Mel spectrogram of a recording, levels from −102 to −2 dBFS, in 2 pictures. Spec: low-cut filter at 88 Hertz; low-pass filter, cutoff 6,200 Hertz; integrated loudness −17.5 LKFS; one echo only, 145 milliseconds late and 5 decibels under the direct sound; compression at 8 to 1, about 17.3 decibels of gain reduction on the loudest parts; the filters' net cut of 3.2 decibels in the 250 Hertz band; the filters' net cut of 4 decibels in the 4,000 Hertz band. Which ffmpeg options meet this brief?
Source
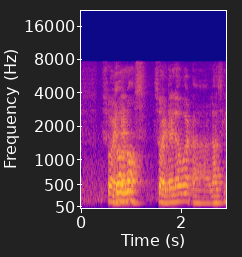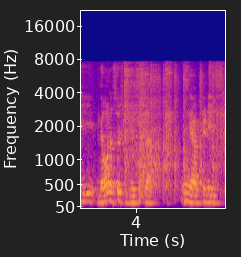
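ffmpeg -i in.wav -af "highpass=88,lowpass=6200,equalizer=frequency=250:width_type=o:gain=-5.5,equalizer=frequency=4000:width_type=o:gain=-4.5,acompressor=threshold=-31dB:ratio=8,aecho=1:1:145:0.562,volume=17dB" out.wav

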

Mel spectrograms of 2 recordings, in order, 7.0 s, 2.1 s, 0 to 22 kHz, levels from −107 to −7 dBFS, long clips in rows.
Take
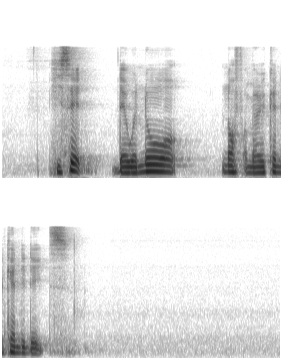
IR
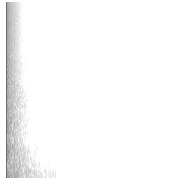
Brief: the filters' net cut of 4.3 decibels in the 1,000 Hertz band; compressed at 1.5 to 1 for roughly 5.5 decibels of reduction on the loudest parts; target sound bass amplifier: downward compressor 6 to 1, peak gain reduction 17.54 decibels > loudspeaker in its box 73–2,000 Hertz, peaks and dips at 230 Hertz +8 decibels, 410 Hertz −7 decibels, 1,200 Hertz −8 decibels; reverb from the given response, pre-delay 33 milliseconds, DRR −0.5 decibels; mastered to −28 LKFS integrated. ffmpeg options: -filter_complex "[0:a]equalizer=frequency=1000:width_type=o:gain=-5,acompressor=threshold=-33dB:ratio=1.5,asplit=2[link_01][link_02];[1:a]atrim=start_sample=2205,adelay=33[link_03];[link_02][link_03]afir=irnorm=-1:irlink=0,volume=1.5dB[link_04];[link_01][link_04]amix=inputs=2:normalize=0,acompressor=threshold=-38dB:ratio=6,highpass=frequency=73:width=0.5412,highpass=frequency=73:width=1.3066,equalizer=frequency=230:width_type=q:width=4:gain=8,equalizer=frequency=410:width_type=q:width=4:gain=-7,equalizer=frequency=1200:width_type=q:width=4:gain=-8,lowpass=frequency=2000:width=0.5412,lowpass=frequency=2000:width=1.3066,volume=14dB"

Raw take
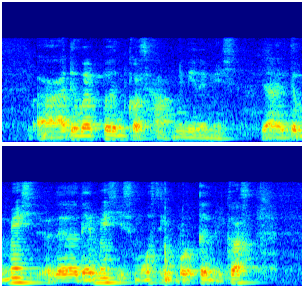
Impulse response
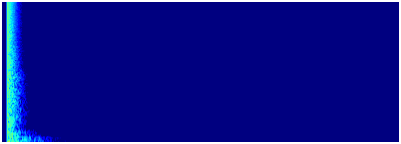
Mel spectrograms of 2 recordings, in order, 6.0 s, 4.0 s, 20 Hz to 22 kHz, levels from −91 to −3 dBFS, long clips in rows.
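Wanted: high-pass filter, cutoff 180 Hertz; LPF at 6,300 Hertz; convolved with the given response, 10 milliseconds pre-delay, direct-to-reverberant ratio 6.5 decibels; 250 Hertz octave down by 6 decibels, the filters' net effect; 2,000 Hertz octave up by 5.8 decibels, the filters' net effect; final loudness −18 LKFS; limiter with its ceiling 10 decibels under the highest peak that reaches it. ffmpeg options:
-filter_complex "[0:a]highpass=180,lowpass=6300,equalizer=frequency=250:width_type=o:gain=-8,equalizer=frequency=2000:width_type=o:gain=7.5,alimiter=level_in=2.5dB:limit=-24dB:level=0:latency=1,volume=-2.5dB,asplit=2[link_01][link_02];[1:a]atrim=start_sample=2205,adelay=10[link_03];[link_02][link_03]afir=irnorm=-1:irlink=0,volume=-9.5dB[link_04];[link_01][link_04]amix=inputs=2:normalize=0,volume=19dB"

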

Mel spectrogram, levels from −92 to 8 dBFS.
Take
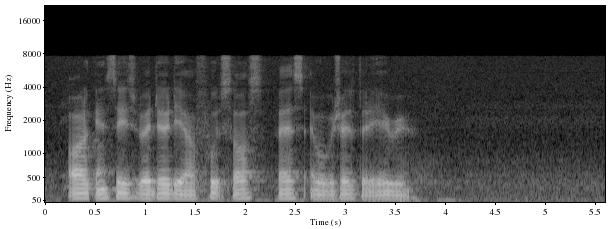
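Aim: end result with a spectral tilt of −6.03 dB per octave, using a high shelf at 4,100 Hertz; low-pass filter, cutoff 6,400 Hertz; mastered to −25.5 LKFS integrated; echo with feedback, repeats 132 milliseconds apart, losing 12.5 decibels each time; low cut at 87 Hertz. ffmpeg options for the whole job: ffmpeg -i in.wav -af "highpass=87,lowpass=6400,highshelf=frequency=4100:gain=-6,aecho=1:1:132|264|396:0.237|0.0569|0.0137,volume=-2.5dB" out.wav

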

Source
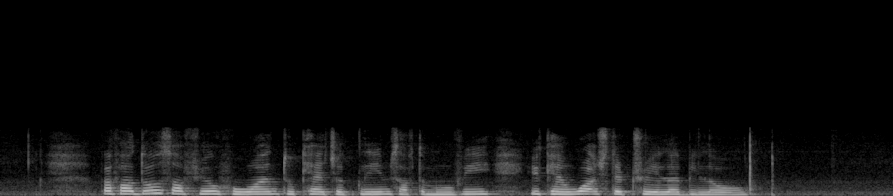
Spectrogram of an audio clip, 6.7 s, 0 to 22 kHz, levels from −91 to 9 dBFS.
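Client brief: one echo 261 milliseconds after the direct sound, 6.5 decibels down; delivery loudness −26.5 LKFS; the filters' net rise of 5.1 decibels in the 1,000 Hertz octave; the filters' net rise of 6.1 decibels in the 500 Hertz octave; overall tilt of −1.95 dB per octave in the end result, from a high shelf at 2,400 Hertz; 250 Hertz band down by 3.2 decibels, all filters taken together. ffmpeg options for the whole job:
ffmpeg -i in.wav -af "equalizer=frequency=250:width_type=o:gain=-5.5,equalizer=frequency=500:width_type=o:gain=6.5,equalizer=frequency=1000:width_type=o:gain=3,highshelf=frequency=2400:gain=8.5,aecho=1:1:261:0.473,volume=-3.5dB" out.wav

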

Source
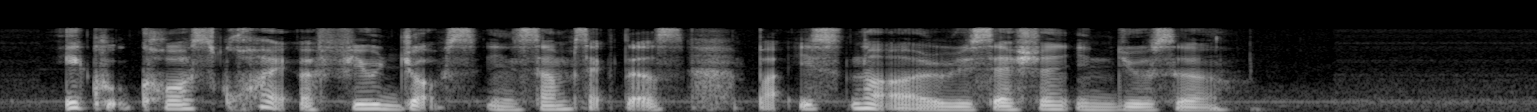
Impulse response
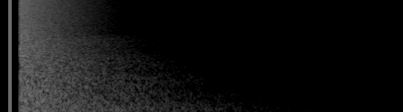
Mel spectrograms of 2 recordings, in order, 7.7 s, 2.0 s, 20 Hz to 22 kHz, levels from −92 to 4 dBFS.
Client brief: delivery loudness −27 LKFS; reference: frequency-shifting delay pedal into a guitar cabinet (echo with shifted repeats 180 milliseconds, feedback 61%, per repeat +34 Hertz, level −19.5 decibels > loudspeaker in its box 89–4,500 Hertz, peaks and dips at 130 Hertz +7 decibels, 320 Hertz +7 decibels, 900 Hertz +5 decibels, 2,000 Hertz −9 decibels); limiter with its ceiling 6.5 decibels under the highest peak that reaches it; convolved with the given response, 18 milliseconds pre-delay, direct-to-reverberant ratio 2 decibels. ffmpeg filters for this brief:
-filter_complex "[0:a]alimiter=limit=-11dB:level=0:latency=1,asplit=2[link_01][link_02];[1:a]atrim=start_sample=2205,adelay=18[link_03];[link_02][link_03]afir=irnorm=-1:irlink=0,volume=-5.5dB[link_04];[link_01][link_04]amix=inputs=2:normalize=0,asplit=6[link_05][link_06][link_07][link_08][link_09][link_10];[link_06]adelay=180,afreqshift=34,volume=-19.5dB[link_11];[link_07]adelay=360,afreqshift=68,volume=-23.8dB[link_12];[link_08]adelay=540,afreqshift=102,volume=-28.1dB[link_13];[link_09]adelay=720,afreqshift=136,volume=-32.4dB[link_14];[link_10]adelay=900,afreqshift=170,volume=-36.7dB[link_15];[link_05][link_11][link_12][link_13][link_14][link_15]amix=inputs=6:normalize=0,highpass=89,equalizer=frequency=130:width_type=q:width=4:gain=7,equalizer=frequency=320:width_type=q:width=4:gain=7,equalizer=frequency=900:width_type=q:width=4:gain=5,equalizer=frequency=2000:width_type=q:width=4:gain=-9,lowpass=frequency=4500:width=0.5412,lowpass=frequency=4500:width=1.3066,volume=-6.5dB"

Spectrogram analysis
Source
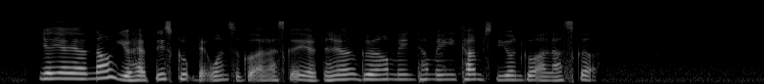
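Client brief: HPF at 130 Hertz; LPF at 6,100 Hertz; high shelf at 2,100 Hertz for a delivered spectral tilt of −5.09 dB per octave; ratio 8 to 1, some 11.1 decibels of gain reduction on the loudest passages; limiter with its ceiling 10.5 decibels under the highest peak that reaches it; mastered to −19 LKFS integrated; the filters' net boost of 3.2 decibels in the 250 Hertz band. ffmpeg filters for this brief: ffmpeg -i in.wav -af "highpass=130,lowpass=6100,equalizer=frequency=250:width_type=o:gain=4.5,highshelf=frequency=2100:gain=-8.5,acompressor=threshold=-33dB:ratio=8,volume=24dB,alimiter=limit=-9.5dB:level=0:latency=1" out.wav

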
